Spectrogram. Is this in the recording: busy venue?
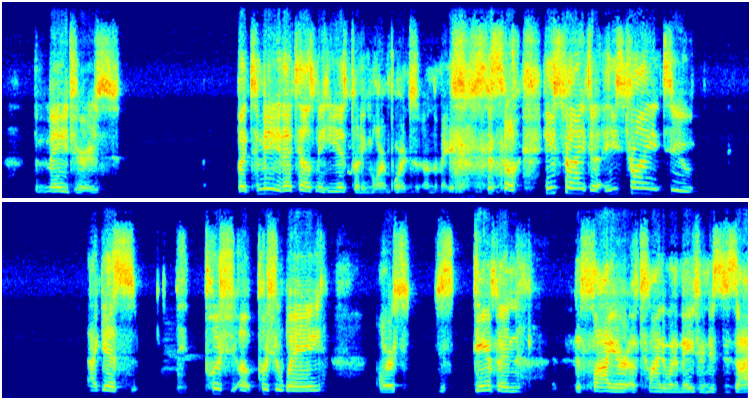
no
